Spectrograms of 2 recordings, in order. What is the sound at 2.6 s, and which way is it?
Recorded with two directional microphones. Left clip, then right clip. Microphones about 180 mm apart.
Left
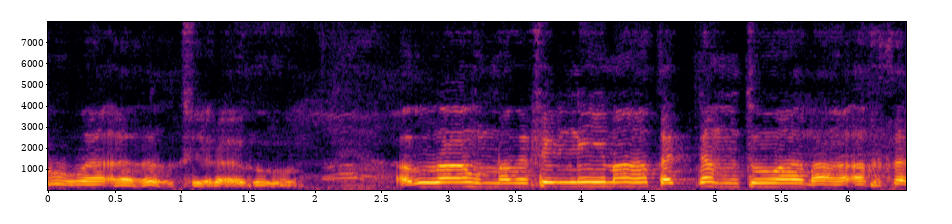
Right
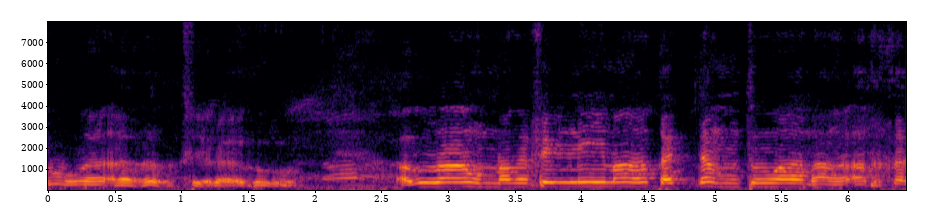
Male singing, 20° left (ahead or behind).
